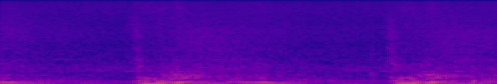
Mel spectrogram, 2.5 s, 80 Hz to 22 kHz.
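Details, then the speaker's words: 2004 Suzuki Ignis Sport 1.5 petrol, 72,342 miles, aftermarket exhaust and induction kit: two quick throttle blips, revs rise and fall cleanly with a deep intake roar; engine sounds healthy, normal rev with induction noise. "you got to love a bit of induction noise it just makes it sound that much meater than a 1.5"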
